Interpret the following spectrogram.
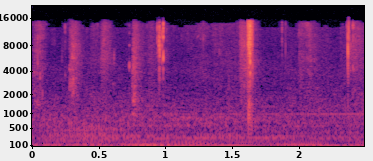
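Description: Quiet background: a low steady rumble with a few faint, short, sharp clicks, the clearest one about one and a half seconds in.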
